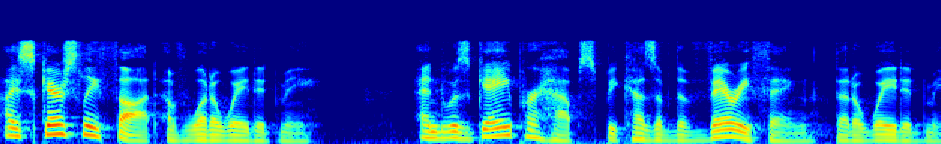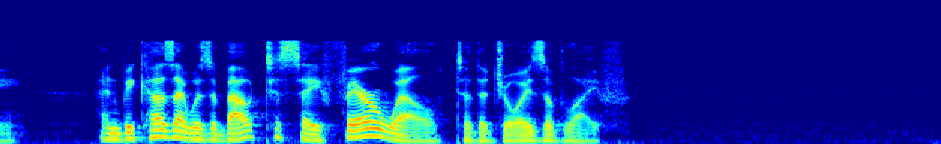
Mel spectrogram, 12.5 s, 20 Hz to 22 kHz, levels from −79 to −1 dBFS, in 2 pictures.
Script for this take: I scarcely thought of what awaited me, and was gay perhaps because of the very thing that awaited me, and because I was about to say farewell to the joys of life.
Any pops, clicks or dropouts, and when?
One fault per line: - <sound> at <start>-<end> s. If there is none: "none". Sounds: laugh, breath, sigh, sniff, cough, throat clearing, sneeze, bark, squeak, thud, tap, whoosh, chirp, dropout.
none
